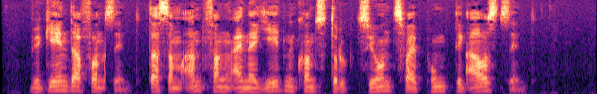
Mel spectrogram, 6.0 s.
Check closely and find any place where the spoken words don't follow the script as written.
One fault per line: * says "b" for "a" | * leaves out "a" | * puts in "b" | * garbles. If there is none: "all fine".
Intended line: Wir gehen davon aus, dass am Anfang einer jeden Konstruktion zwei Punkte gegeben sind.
* says "sind" for "aus"
* says "aus" for "gegeben"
